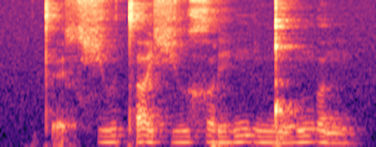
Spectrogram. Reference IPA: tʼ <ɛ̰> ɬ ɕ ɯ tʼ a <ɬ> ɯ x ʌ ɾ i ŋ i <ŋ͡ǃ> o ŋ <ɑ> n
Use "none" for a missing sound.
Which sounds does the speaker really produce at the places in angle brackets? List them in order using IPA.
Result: ɛ̰, ɕ, ŋ͡ǃ, ʌ

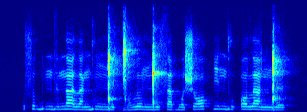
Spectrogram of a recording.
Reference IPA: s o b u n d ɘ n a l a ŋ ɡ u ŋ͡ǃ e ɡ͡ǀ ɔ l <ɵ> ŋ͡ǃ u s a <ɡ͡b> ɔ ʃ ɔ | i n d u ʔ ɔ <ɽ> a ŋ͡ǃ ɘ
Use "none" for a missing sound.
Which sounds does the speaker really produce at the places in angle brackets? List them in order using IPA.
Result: o, b, l

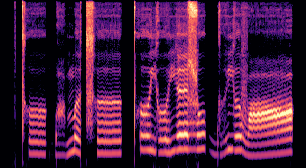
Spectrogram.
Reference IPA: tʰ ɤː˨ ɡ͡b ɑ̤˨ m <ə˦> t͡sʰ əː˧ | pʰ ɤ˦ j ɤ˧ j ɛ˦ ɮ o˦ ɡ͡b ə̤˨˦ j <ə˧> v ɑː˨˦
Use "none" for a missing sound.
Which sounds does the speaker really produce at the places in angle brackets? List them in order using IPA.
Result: ə˦˨, ə˦

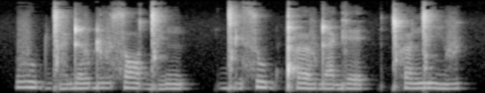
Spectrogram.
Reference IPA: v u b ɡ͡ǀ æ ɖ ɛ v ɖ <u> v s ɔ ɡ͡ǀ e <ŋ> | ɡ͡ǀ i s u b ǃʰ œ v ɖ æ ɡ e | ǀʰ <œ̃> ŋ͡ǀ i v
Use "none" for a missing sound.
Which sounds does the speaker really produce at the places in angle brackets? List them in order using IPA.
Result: ʉ, ŋ, œ

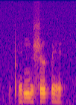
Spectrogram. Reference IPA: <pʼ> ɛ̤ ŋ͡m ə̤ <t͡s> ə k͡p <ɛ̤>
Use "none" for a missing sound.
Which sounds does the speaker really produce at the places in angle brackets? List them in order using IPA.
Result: pʼ, ʂ, ɛ̤

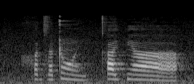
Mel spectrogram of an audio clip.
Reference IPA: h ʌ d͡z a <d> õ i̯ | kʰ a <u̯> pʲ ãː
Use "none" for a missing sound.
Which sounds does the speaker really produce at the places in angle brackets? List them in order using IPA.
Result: ʈ, i̯

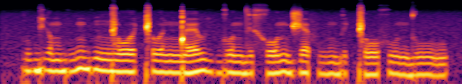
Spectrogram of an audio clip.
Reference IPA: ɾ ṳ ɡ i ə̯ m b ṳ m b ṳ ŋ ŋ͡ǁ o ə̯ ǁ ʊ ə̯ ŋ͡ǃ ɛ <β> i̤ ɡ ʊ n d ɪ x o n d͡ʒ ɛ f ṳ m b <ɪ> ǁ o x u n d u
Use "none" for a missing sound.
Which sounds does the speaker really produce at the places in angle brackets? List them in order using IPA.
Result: β, ɪ

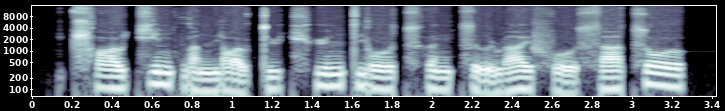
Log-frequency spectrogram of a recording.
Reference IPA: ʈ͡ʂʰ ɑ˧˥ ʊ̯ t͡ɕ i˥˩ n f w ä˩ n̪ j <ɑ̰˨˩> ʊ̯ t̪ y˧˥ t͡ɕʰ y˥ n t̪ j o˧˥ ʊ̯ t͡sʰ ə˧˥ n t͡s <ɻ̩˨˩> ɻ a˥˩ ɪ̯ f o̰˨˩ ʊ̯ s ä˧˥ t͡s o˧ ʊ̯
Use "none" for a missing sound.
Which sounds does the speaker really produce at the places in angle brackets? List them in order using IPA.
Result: ɑ̰˨˩, ɹ̩˨˩

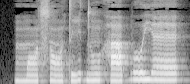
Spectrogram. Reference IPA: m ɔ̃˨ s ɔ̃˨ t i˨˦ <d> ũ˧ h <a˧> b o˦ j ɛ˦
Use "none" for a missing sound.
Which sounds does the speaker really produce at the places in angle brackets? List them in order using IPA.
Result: d, a˧

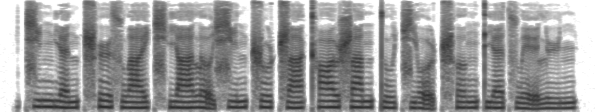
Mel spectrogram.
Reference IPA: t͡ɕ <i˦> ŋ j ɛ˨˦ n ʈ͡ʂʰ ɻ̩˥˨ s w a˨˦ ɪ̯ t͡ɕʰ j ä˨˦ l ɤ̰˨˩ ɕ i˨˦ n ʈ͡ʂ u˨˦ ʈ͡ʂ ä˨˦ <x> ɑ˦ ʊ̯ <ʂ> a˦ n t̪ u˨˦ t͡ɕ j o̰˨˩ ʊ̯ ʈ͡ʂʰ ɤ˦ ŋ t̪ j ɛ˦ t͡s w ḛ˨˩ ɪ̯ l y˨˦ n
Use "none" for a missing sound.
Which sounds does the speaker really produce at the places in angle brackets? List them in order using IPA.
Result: i˦, kʰ, ʂ

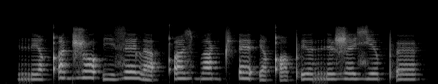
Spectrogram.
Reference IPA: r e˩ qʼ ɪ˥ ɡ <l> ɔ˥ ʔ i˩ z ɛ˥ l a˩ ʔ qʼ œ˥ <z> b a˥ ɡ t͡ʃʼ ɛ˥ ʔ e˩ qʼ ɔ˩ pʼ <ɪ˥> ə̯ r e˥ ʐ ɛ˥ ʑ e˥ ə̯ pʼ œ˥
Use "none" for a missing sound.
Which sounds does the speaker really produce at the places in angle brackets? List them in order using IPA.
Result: ʐ, z, ɪ˥

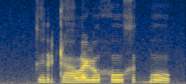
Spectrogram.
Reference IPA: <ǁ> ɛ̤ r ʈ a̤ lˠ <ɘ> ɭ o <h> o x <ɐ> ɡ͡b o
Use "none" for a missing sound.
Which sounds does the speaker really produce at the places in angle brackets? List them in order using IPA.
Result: k, ɘ, h, ɐ

